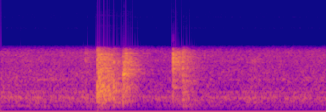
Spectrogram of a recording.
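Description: Clatter of long thin sticks being knocked: a sharp double clack a little under a second in, then a lighter clack about half a second later.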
